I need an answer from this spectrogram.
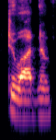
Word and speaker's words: duodenum: that it's connected to is the duodenum, um, duodenum. I've heard it pronounced that way as well.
